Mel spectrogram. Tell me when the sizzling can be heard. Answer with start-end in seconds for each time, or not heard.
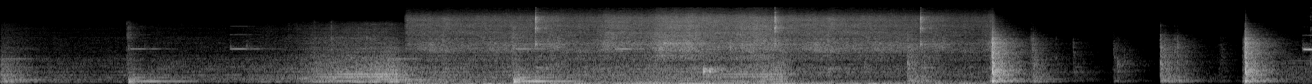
4.0-9.9.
